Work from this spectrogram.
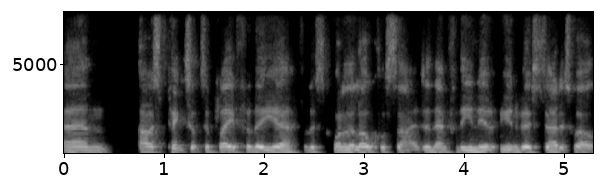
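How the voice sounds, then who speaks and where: A man with a northern English accent and a fairly high pitch speaks at a fairly quick pace. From northern England, Lancashire near Blackpool. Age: old. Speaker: former marketing executive. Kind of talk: interview. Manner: hesitant, many fillers.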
